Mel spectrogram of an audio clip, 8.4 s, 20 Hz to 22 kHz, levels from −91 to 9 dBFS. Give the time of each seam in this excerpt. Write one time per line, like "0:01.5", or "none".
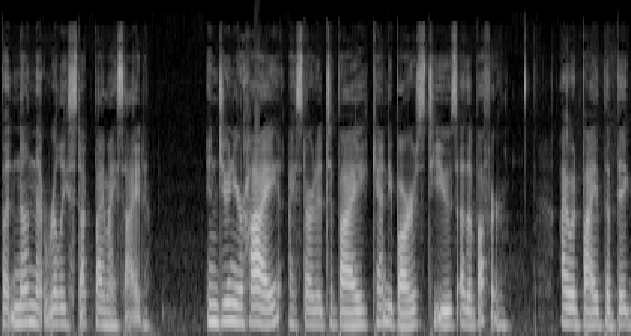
none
